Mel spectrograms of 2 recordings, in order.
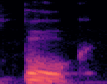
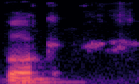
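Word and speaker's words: Book: By the way, that's the pronounce pronunciation. It's it's Boke, not not Boke as as some might be prepared to do that.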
